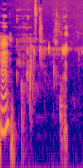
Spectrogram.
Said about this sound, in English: Sorry, I'm eating.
